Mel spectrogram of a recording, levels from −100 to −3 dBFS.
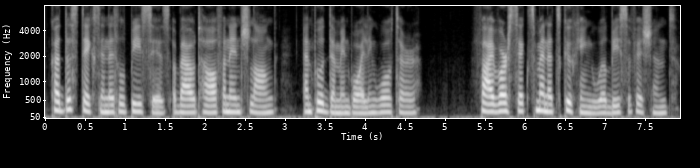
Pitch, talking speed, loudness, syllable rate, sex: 190 Hz, 190 wpm, -19 LUFS, 5.2 syllables/s, female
